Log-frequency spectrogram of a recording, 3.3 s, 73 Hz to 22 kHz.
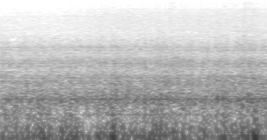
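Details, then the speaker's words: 2018 GE window AC AHP08LXW1 after its failed control board was replaced by a home thermostat: steady low hum with a faint constant tone, no rattles or surging; normal running. "But this way it'll actually turn on and off like it's supposed to. So that's nice."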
